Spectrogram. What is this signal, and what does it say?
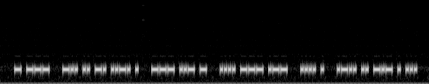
Morse code, heard as a keyed tone, about 56 wpm, 700 Hz. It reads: TO DINFE OUT HOW HE LIKES
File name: archived / CRSnet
